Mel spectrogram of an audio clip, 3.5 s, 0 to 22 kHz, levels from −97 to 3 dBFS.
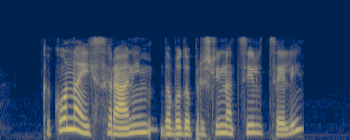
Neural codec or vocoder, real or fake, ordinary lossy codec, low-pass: none; real; none; 7.2 kHz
